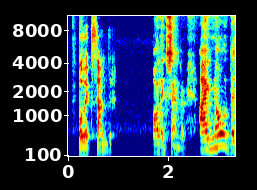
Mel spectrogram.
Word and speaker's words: Oleksandr: You want to hear it's exactly in Ukrainian? Okay, say it. Oleksandr.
